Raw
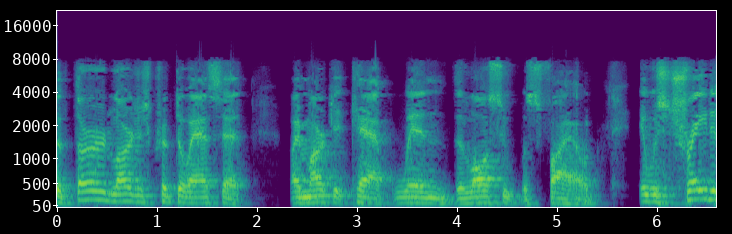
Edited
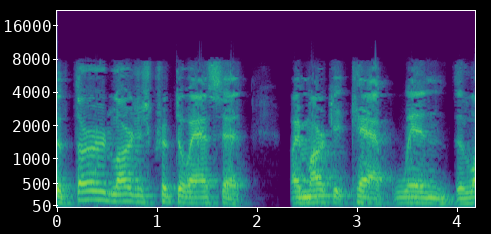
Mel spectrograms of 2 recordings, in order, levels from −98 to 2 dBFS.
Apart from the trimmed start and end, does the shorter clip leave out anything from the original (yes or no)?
no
